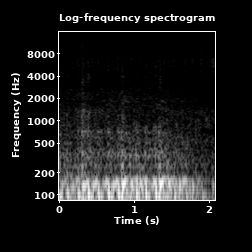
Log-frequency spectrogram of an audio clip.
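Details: Auction-bought $200 Harley-Davidson, first run: deep, loping V-twin idle with a slightly uneven beat and no knocking; it runs, though the carburettor could use attention; rough idle.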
